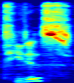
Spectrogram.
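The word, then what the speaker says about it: Tidus: spelled that name um as though it rhymes with the detergent tide yeah uh apparently apparently it's actually supposed to be pronounced tetus and to drive that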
